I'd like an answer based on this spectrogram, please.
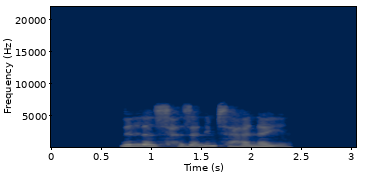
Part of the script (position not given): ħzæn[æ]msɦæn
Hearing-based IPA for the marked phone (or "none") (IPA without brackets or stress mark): i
